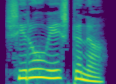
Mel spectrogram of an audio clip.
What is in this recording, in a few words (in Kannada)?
"ಶಿರೋವೇಷ್ಟನ", Kannada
